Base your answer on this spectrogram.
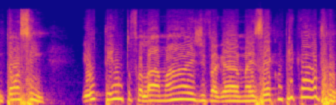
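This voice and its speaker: A woman with a plain, everyday voice talks at a fairly slow pace, her pitch medium with ordinary variation, on a very clean recording with a silent background. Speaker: university professor and conference speaker. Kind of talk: conference lecture. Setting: stage with audience.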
